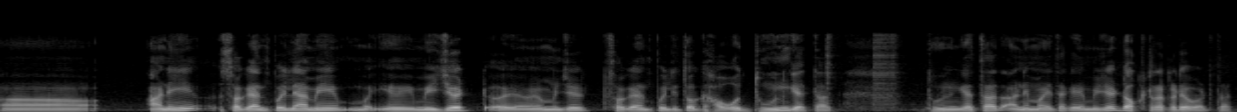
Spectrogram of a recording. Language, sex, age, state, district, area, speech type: Goan Konkani, male, 45-60, Goa, Ponda, rural, spontaneous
